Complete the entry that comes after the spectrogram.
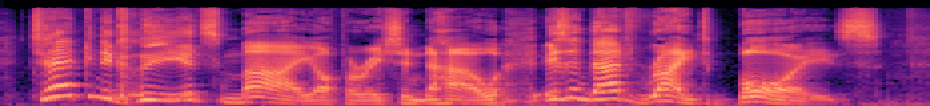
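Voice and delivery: cackling villain voice. Game narrator voicing the villain revealed to Batman, Joker cackling. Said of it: "Joker cackles in Troy Baker's voice".

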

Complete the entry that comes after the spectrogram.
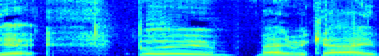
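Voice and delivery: showy, high-pitched, self-satisfied, self-important tone. Retelling a self-absorbed man introducing himself as a joke: imitating Matty McCabe, self-important. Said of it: "he goes".

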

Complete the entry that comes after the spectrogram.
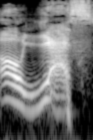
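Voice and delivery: high, thrilled, excited little squeal. Recapping a game show, imitating Claudia squealing. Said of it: "she's squealing".

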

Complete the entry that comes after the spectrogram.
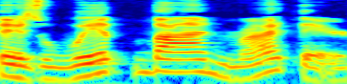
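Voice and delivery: put-on Southern accent. Recapping the last session for the group in a put-on Southern accent. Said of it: "Are you trying to do Southern accent?".

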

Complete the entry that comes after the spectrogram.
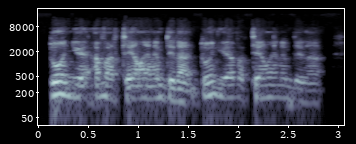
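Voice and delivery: play-acted, high calling out across a distance. Retelling how he shouted across the hall: imitating someone shouting. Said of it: "he shouted across the hall".

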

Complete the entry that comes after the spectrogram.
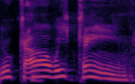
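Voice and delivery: mock American hillbilly voice, pitched high. Showing how the line would sound with an american accent, american hillbilly accent. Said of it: "If it's an American accent".

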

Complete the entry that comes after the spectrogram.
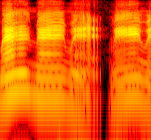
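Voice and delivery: put-on nasal talk. Mocking the man you hate most, imitating his nasal voice. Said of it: "his voice is coming straight out of his nose".

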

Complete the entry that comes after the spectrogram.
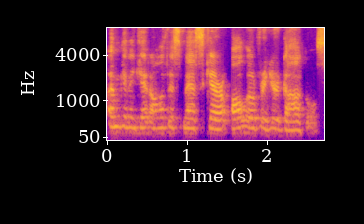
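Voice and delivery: mock crying voice, very high and tearful. Retelling her reaction to seeing her house in virtual reality: imitating someone crying. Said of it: "'cause she's crying".

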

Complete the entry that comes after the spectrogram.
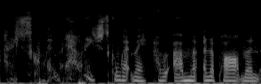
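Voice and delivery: urgent, hushed whisper, very quiet, barely voiced. Retelling a friend's early morning phone call: imitating a whisper. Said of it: "she was whispering".

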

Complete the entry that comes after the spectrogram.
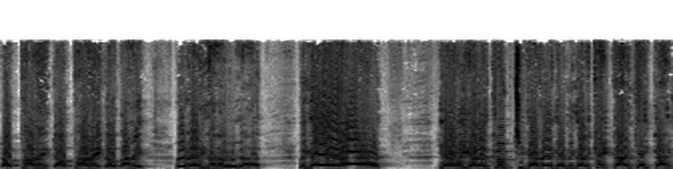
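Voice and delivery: very high, loud panicky fussing babble. Retelling a teammate panicking during a match: panicky Corporal Jones impression. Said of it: "Corporal Jones in Dad's Army".

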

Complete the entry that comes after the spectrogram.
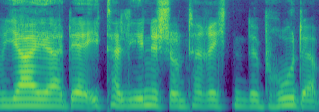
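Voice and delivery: light, teasing, mildly sarcastic joking tone. Showing how a german phrase sounds with a bit of sarcasm: slightly joking sarcasm. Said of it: "if we use a bit of sarcasm".

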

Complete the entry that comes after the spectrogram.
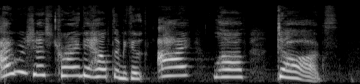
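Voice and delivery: high, screaming voice. Retell how Lisa starts getting up and answers back, imitating Lisa screaming. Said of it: "Lisa starts getting up and screaming".

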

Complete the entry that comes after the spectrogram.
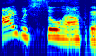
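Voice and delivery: plain

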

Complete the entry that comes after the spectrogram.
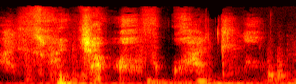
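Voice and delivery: playful, very quiet delivery. Confiding something the professor next to them shouldn't hear: playfully saying it very quietly. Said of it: "I'm gonna say this very, very quietly".

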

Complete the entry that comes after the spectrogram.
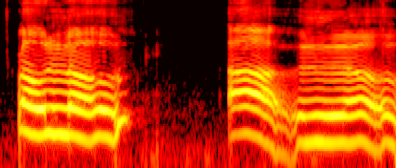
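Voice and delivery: put-on high, loud, frightened elderly northern woman voice. Trying out accents with others, as a scared old northern woman. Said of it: "like an old, like, northern woman that she's really scared".

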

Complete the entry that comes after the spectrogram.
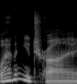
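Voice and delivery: compassionate voice. Demonstrating what a therapist might say, compassionate voice. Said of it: "in a compassionate voice".

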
